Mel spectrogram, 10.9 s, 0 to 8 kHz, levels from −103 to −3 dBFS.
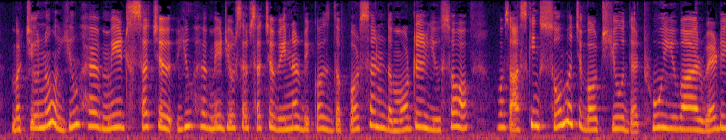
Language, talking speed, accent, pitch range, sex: Hindi, 185 wpm, native, 235-305 Hz, female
